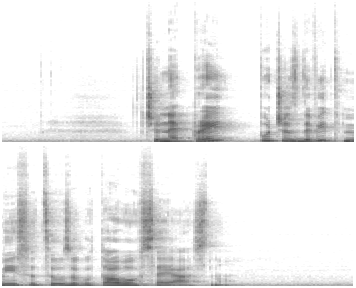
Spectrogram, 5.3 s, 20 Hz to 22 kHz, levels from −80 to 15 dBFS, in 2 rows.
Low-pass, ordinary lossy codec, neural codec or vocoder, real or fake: none; none; none; real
